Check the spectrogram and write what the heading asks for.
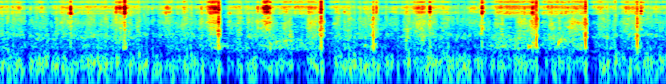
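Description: Wind buffeting the microphone on a sailing sea kayak in choppy water, a steady low rumble. About ten irregular sharp ticks and slaps, roughly one every half second, come from water and spray striking the hull and rigging.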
